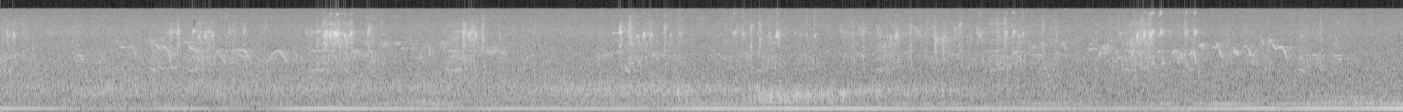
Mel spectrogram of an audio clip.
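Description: Birds chirping and twittering in short high bursts, several times, over a constant low hum.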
